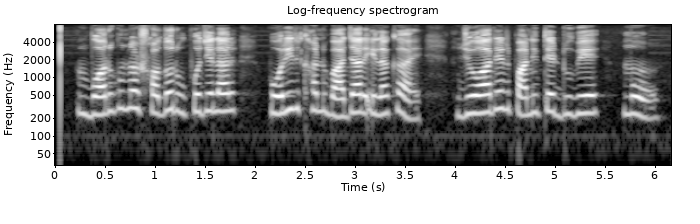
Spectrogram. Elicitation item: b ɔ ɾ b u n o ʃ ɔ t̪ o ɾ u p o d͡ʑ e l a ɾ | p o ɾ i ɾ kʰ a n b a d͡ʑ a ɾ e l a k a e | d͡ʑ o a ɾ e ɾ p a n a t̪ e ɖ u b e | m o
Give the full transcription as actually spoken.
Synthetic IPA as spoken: b ɔ ɾ ɡ u n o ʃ ɔ d̪ o ɾ u p o d͡ʑ e l a ɾ | p o ɾ i ɾ kʰ a n b a d͡ʑ a ɾ e l a k a e | d͡ʑ o a ɾ e ɾ p a n i t̪ e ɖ u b e | m o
